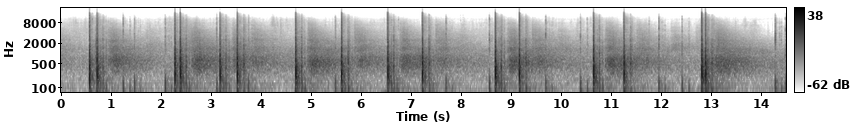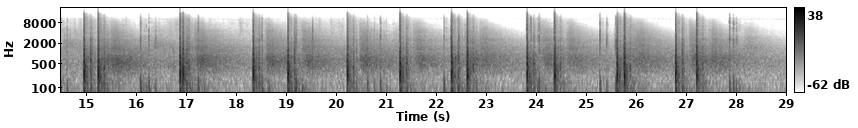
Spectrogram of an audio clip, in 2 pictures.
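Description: Fireworks display: shots launched from ground tubes go off in quick succession, about one or two sharp bangs a second, with a hissing, crackling wash between them.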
